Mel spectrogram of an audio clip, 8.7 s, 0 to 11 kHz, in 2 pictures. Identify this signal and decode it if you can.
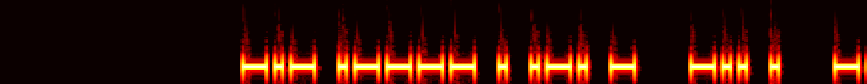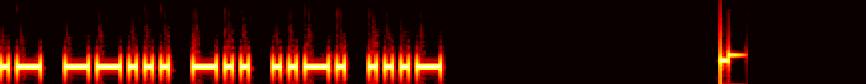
Morse code, heard as a keyed tone, about 29 wpm, 700 Hz. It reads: K1ERT DE K7DFV
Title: USA Callsign DE Callsign - 5 Characters - 30wpm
